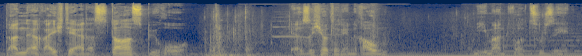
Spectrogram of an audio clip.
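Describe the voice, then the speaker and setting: A man's voice: lowish voice, steady tone, measured pace, gravelly, over music. A man narrating an action horror audio drama in a dramatic, scripted style.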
